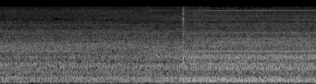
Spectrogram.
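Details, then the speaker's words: 1973 Electrolux 1205 canister vacuum, motor replaced about a year ago, running with the power nozzle idle: a steady, even motor hum with an airy rush and no rattles, sounding healthy. "Alright, so you hear the power nozzle is idle. Actually sounds pretty good. Like I said, I just replaced this motor about a year ago."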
